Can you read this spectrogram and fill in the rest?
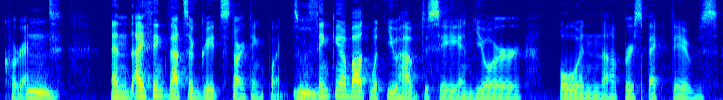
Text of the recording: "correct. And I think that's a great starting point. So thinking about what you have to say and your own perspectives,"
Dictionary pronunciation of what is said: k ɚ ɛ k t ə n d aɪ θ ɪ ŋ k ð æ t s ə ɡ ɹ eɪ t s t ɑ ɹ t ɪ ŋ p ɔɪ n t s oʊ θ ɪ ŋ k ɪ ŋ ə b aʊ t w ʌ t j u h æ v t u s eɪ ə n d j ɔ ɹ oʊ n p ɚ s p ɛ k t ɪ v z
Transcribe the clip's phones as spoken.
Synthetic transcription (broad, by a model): k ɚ ɛ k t ə n d aɪ θ ɪ ŋ k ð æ t s ə ɡ ɹ eɪ t s t ɑ ɹ t ɪ ŋ p ɔɪ n t s oʊ θ ɪ ŋ k ɪ ŋ ə b aʊ t w ʌ t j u h æ v t u s eɪ ə n d j ɔ ɹ oʊ n p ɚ s p ɛ k t ɪ v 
